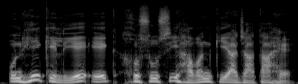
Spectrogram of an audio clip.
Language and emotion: Urdu, neutral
